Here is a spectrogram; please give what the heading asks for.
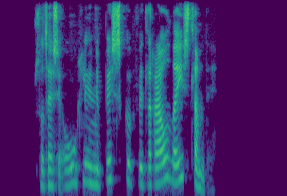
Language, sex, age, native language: Icelandic, female, 50-59, Icelandic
